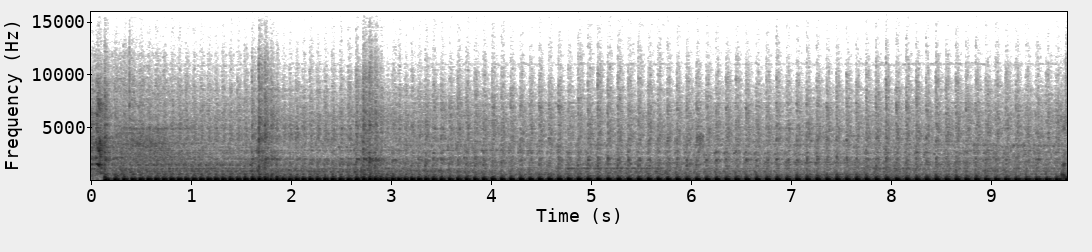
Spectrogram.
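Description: Royal Enfield Classic 350 Reborn motorcycle idling indoors through a different aftermarket exhaust, a loud, steady, rapid thumping single-cylinder beat with a couple of brief blips early on, no talking.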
